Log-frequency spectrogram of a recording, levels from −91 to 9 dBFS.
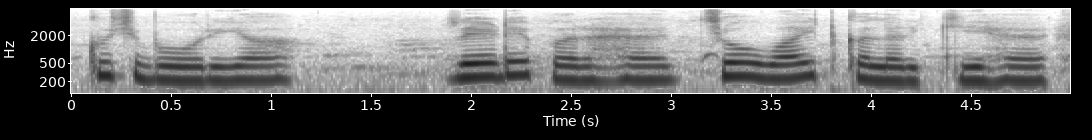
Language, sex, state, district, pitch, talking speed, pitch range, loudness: Hindi, female, Uttar Pradesh, Saharanpur, 215 Hz, 120 wpm, 210-245 Hz, -16 LUFS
